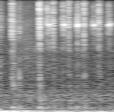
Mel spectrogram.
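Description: Quick keystrokes on a computer keyboard, a close, crisp run of irregular clicks over a low steady hum.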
